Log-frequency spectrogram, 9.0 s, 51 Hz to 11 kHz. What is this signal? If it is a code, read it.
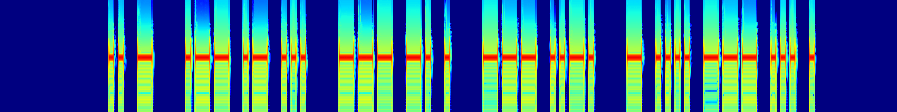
Morse code, heard as a keyed tone, about 25 wpm, 700 Hz. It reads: IT WAS ONE OF THOSE
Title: Sets of 5 Words Encore 25wpm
